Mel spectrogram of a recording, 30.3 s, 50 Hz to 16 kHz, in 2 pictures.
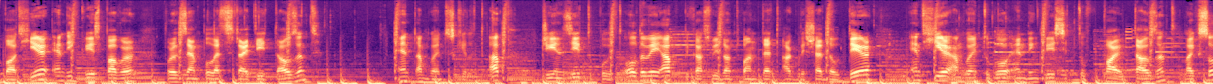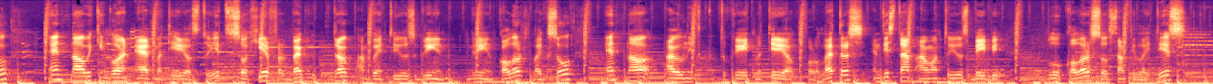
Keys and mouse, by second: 0.6-4.1 drag, 3.1 KP_0, 4.7 s, 7.7 g, 10.9-13.5 drag, 12.4 KP_0, 15.3 click, 16.9 click, 23.0 click, 30.0 click.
